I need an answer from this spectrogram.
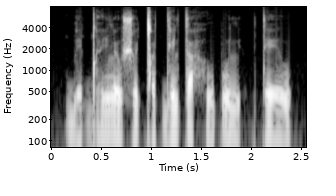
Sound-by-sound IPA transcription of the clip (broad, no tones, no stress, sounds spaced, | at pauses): b e ɡ͡ǃ ɛ i̯ l ø u̯ ʃ ø ǀ œ t d e lʲ t a h u p u lʲ | t e u̯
